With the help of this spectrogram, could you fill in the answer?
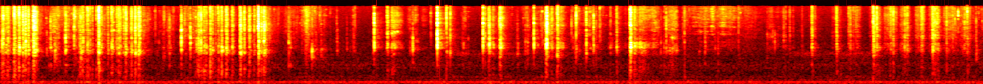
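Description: A solid blue and white dyed gym chalk block, held in the hand, is carved with a metal blade into brittle flakes. Dense, bright scraping and crisp crackling clicks come in quick bursts, louder at the start, over a steady low hum.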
